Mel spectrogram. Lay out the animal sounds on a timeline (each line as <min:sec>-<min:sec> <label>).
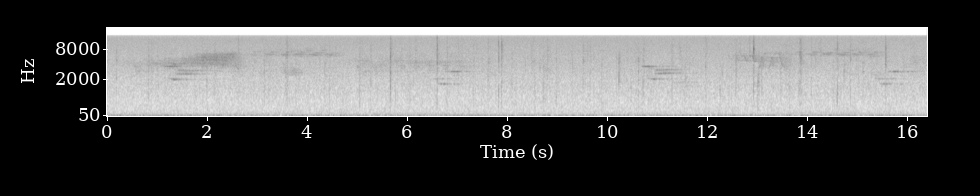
0:00.0-0:05.4 Red-eyed Vireo (Vireo olivaceus)
0:00.6-0:02.8 Black-throated Blue Warbler (Setophaga caerulescens)
0:01.2-0:02.0 Wood Thrush (Hylocichla mustelina)
0:02.9-0:04.7 Black-and-white Warbler (Mniotilta varia)
0:04.9-0:07.0 Ovenbird (Seiurus aurocapilla)
0:06.6-0:07.5 Wood Thrush (Hylocichla mustelina)
0:10.6-0:11.5 Wood Thrush (Hylocichla mustelina)
0:12.3-0:13.7 Chestnut-sided Warbler (Setophaga pensylvanica)
0:13.9-0:15.8 Black-and-white Warbler (Mniotilta varia)
0:15.5-0:16.4 Wood Thrush (Hylocichla mustelina)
